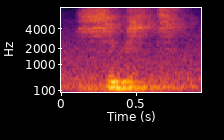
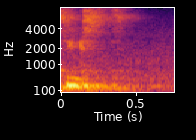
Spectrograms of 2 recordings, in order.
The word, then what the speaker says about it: sixth: it six sixth great pronouncing it as sixth is correct especially for the fact that you are not a native English speaker so you can pronounce it that way you will understand but a native English speaker will not pronounce it as six never not possible I wasn't a science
